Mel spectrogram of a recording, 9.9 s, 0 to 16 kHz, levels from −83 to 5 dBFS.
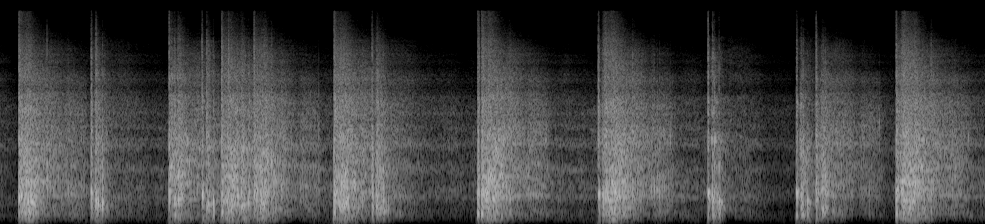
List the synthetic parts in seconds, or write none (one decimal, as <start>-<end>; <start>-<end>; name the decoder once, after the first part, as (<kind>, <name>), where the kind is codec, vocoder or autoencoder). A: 0.0-7.0 (autoencoder, DAC-VAE); 7.5-9.9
